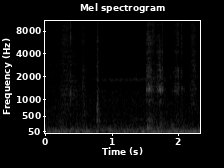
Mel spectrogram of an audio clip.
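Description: Faint rubbing and scraping handling noise from a hand-held phone being moved around, with a few soft clicks.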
